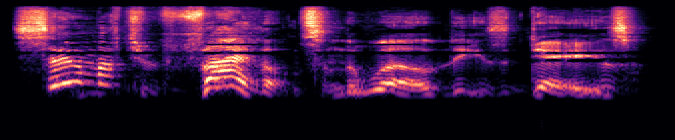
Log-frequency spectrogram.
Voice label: observe combat, robot; mrhandy

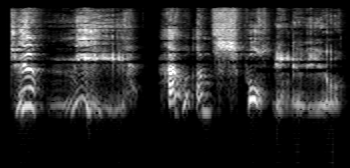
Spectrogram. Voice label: generic robot murder; mrhandy; npc

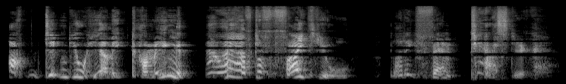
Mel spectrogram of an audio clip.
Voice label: generic robot alert to combat; mrhandy; npc

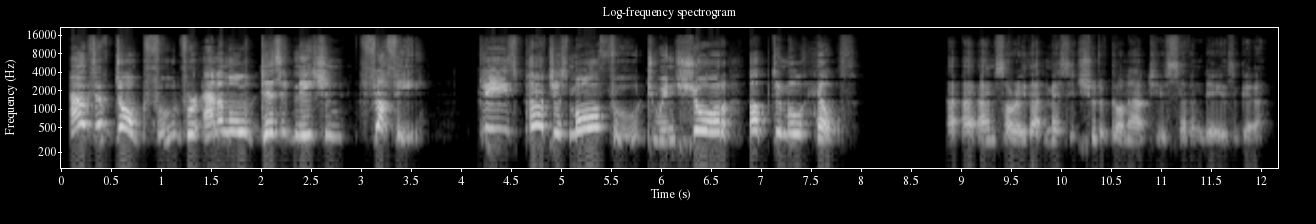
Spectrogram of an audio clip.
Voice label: robot talk; mrhandy

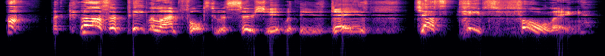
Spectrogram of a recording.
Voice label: steal, robot; mrhandy

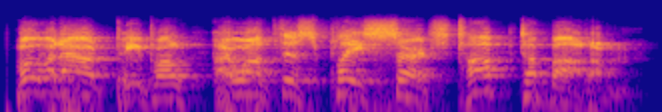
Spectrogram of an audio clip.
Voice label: generic robot normal to alert; mrgutsy; npc

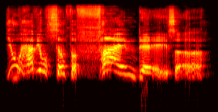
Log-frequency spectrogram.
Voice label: robots dialog goodbye; mrhandy; npc

